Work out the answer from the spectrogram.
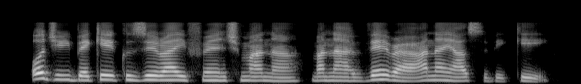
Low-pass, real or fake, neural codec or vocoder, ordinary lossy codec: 7.2 kHz; fake; codec, 16 kHz, 0.3 kbps, FocalCodec; none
